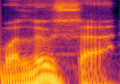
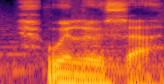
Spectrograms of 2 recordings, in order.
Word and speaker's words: Wilusa: Repeated references to a place called Wilusa, a vassal kingdom on the western edge of their empire. Wilusa, sound familiar? Yay! Linguistic analysis suggests this is the Hittite pronunciation of Ilios, Homer's alternate name for Troy.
